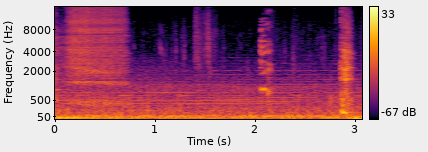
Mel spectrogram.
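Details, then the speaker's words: Odd hiccups in a person who has just eaten extremely hot Carolina Reaper-infused corn chips live on stream; the person has never made that noise before. "there's the hiccups foreign I've never made that noise before what is this what is that noise"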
